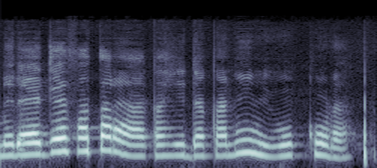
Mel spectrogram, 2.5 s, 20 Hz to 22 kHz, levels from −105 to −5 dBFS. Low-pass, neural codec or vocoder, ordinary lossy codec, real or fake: 14.4 kHz; codec, 32 kHz, 1.9 kbps, SNAC; Opus, 64 kbps; fake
